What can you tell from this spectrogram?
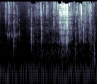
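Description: A Hi-Chew candy wrapper crinkles and tears open, with short papery crackles building to one brighter ripping burst near the middle, fairly quiet overall and with no talking.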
